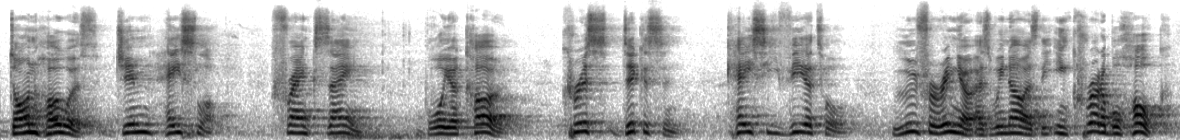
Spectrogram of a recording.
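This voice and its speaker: A man delivers a prepared tribute speech in a fairly high voice. His delivery is formal and measured, clearly read from a script. The venue's sound system gives it a strong echo. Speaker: event speaker. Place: large indoor event venue.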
